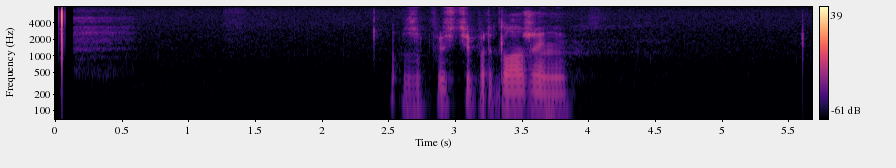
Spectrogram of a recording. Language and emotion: Russian, neutral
